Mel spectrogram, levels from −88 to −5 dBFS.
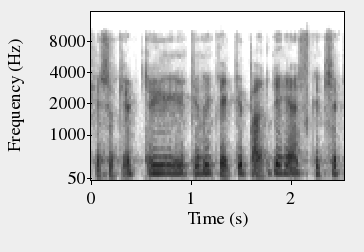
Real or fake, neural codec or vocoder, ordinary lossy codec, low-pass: fake; autoencoder, 22.05 kHz, a latent of 192 numbers a frame, VITS, trained on one speaker; Opus, 24 kbps; 9.9 kHz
